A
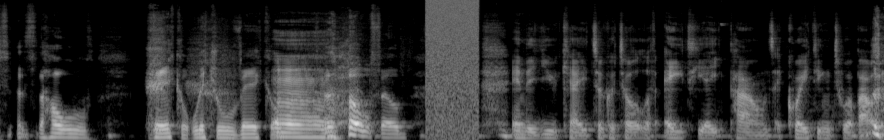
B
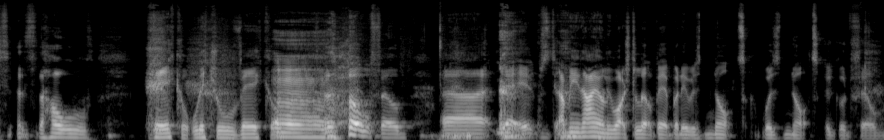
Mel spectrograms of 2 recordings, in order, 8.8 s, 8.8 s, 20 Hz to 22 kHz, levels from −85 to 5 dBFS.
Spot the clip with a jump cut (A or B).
A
